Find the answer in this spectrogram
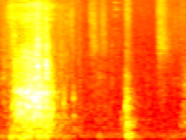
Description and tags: Close curtains
blinds, close, closing, curtains, opening, window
